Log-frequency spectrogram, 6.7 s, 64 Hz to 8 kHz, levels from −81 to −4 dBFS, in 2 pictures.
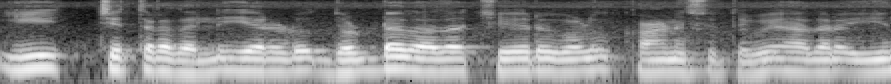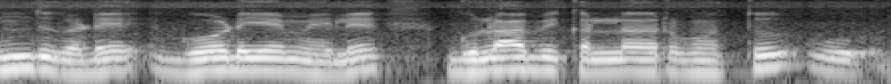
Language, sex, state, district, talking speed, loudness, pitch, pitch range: Kannada, male, Karnataka, Koppal, 115 wpm, -16 LUFS, 135 Hz, 130-145 Hz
